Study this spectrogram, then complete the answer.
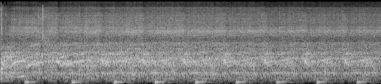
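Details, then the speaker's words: Spare 1300/1500 engine, first turnover test: steady starter cranking with even thumps about 2.5 per second and no misses; compression gauge reads about 90 psi, almost 100, considered acceptable. "now here you got 90 lbs of compression okay okay which isn't bad"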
